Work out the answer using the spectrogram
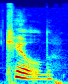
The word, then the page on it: killed: American English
